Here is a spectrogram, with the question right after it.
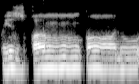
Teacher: Nah, ini kaidah ikhfa hakiki, ya. Karena qaf termasuk huruf isti'la, maka ikhfa hakikinya, ya, dibaca tafkhim atau dibaca tebal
